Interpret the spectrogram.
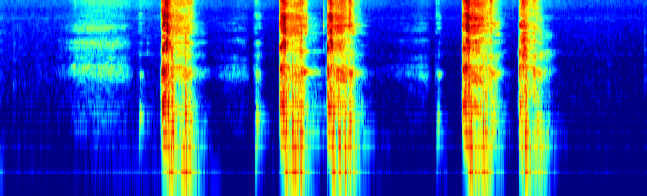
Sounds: Cough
